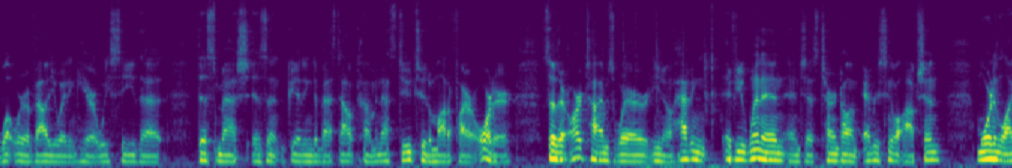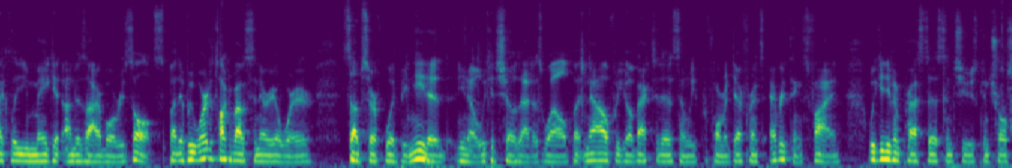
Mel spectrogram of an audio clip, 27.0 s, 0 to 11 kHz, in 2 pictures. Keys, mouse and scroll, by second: 5.4-5.9 scroll down 2, 6.9 right click, 8.3 ctrl+z, 8.7 ctrl+z, 15.0 click, 19.3 middle click, 19.8 a, 20.3 click, 21.2 q, 22.0 click, 22.6 middle click, 26.7 ctrl+shift+b.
